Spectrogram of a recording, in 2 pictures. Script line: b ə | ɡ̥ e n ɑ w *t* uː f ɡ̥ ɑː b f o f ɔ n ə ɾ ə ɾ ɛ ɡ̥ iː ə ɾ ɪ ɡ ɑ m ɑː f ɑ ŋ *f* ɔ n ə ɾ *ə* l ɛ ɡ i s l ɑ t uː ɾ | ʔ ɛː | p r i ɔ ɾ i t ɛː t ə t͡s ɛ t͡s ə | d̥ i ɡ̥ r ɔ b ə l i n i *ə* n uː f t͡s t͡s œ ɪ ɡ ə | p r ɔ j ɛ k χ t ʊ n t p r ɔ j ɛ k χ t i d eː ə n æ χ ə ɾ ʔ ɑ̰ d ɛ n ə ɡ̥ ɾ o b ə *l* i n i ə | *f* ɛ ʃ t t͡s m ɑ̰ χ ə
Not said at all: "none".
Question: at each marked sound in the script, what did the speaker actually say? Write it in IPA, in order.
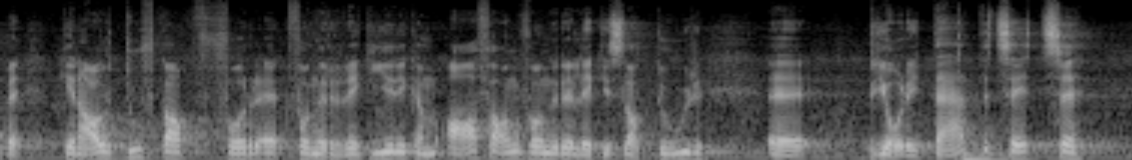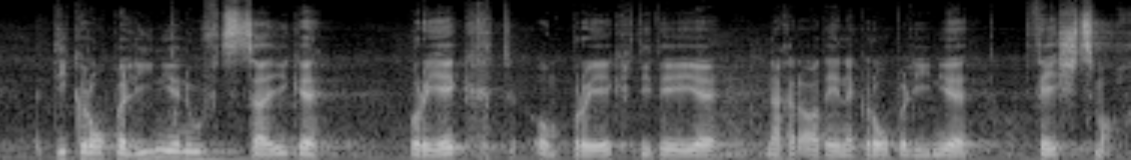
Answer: t, f, ə, ə, l, f

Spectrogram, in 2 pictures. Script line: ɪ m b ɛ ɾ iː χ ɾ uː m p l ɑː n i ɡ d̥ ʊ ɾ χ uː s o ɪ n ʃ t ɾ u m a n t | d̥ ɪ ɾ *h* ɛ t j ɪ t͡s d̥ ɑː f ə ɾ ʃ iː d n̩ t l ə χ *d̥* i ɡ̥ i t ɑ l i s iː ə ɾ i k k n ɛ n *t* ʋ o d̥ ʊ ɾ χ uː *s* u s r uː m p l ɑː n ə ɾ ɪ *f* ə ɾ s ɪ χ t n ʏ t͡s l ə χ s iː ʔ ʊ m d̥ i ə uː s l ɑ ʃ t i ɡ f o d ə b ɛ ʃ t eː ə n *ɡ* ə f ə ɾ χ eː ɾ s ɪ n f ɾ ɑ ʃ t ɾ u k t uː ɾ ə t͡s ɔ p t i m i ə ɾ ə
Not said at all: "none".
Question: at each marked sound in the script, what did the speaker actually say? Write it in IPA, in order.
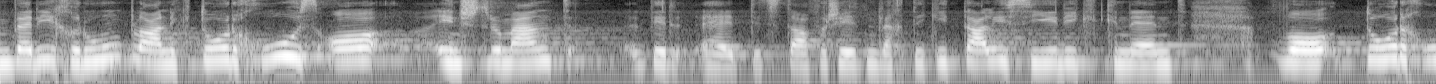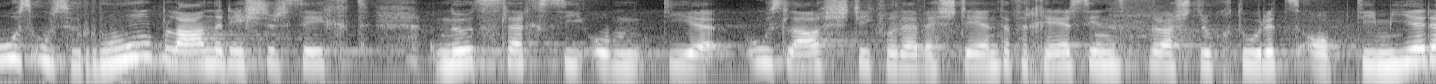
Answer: h, d̥, t, s, ʃ, d

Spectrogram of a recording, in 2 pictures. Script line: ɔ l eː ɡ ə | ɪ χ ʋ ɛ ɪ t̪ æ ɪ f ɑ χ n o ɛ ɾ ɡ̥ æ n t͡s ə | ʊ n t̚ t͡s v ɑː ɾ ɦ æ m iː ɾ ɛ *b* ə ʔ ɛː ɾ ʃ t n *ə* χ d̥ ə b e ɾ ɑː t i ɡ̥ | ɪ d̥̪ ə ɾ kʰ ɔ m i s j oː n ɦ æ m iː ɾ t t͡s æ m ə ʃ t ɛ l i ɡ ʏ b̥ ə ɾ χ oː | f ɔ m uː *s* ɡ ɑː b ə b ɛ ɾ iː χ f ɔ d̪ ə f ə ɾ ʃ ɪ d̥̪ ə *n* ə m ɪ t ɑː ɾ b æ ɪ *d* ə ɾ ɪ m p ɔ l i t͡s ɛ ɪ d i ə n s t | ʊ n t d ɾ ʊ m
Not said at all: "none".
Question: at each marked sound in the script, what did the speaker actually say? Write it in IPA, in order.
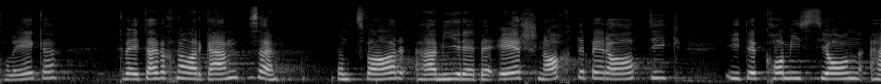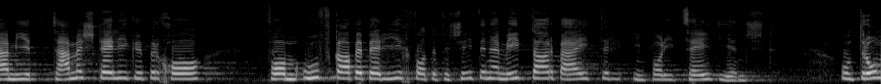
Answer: b, ɑ, f, n, t

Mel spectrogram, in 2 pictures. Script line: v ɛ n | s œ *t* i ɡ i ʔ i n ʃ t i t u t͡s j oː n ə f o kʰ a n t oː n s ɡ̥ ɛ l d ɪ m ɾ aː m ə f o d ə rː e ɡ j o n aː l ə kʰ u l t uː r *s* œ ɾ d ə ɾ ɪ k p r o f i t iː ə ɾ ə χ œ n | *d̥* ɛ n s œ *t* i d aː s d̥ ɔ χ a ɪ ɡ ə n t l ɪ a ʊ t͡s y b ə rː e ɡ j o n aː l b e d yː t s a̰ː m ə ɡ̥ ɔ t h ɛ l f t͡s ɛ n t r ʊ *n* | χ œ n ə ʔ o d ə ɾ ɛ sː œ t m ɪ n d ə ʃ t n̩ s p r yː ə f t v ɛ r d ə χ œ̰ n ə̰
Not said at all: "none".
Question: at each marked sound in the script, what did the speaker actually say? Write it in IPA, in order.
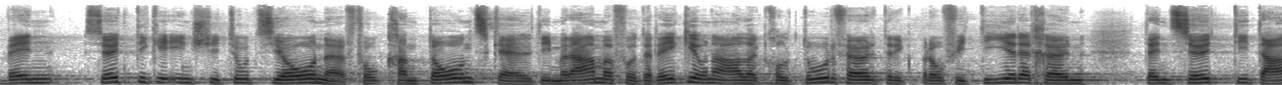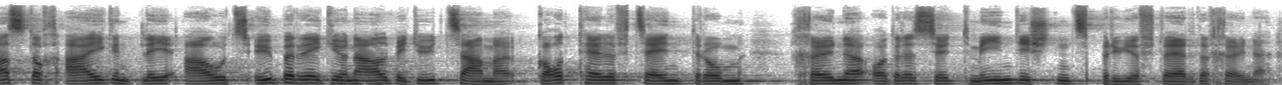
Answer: t, f, d̥, t, m

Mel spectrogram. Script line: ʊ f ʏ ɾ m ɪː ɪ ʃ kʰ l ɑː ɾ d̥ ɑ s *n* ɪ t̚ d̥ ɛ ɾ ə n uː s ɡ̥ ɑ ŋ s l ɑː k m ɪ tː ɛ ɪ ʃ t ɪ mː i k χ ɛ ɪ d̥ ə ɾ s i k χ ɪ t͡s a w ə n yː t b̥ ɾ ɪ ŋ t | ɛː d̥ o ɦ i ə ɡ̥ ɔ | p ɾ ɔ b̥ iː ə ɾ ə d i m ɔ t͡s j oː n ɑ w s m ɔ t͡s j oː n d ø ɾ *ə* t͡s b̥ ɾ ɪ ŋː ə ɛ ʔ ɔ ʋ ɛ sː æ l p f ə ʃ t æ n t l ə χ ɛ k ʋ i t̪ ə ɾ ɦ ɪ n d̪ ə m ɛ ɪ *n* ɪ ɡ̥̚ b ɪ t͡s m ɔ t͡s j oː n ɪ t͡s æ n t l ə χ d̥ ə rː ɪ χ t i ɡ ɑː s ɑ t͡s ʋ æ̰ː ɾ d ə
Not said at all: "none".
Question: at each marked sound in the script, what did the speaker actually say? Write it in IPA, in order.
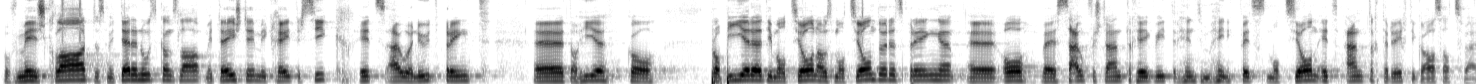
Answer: m, ə, n

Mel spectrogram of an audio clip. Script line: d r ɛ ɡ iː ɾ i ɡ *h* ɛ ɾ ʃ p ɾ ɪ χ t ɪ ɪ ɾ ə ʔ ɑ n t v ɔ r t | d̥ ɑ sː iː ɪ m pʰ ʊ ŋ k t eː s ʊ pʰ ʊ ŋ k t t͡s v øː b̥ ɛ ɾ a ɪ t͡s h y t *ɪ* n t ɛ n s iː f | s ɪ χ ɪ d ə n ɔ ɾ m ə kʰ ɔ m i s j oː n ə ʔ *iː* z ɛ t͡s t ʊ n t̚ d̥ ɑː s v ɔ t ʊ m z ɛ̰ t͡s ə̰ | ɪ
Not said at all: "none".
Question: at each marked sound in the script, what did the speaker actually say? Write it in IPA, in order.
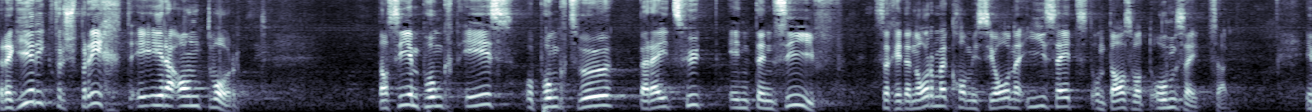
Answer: f, ɪ, iː

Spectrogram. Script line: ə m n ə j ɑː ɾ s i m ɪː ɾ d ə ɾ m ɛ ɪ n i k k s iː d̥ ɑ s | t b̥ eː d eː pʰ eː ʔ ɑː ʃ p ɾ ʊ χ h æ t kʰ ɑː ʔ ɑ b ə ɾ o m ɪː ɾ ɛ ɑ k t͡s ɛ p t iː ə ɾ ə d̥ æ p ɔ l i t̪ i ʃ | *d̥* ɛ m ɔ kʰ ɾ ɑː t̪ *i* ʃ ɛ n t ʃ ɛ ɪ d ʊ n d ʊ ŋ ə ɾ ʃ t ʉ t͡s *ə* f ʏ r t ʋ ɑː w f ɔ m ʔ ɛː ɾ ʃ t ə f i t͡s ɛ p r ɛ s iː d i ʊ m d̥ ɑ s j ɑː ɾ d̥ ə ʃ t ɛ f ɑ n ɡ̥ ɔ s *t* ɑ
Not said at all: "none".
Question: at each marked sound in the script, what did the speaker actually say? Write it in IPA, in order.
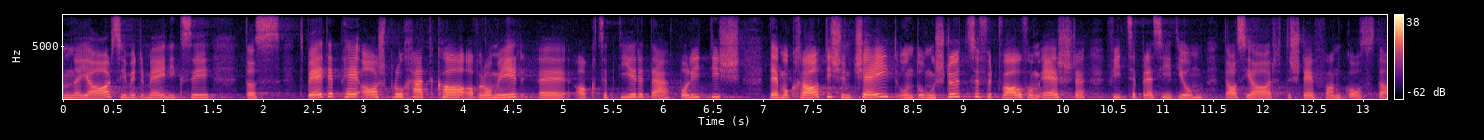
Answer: d̥, i, ə, t

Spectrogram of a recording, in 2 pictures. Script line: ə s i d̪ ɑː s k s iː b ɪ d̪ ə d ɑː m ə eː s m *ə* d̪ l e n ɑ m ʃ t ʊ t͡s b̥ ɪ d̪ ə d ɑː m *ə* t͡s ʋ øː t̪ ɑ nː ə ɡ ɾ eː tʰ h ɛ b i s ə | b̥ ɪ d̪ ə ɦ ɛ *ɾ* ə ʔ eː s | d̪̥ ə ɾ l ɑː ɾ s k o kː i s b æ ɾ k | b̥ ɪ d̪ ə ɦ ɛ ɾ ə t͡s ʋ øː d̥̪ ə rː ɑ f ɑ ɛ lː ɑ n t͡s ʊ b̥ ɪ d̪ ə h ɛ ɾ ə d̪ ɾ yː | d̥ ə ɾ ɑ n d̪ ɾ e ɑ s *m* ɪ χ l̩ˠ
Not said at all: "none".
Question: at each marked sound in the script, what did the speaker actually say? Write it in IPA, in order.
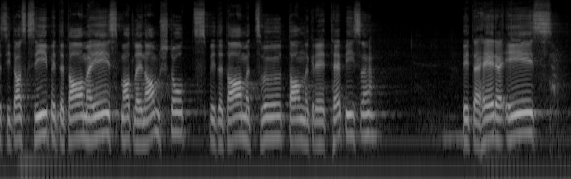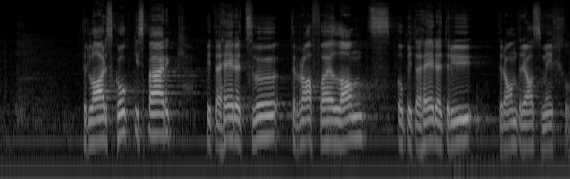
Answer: ɑ, ə, ɾ, m

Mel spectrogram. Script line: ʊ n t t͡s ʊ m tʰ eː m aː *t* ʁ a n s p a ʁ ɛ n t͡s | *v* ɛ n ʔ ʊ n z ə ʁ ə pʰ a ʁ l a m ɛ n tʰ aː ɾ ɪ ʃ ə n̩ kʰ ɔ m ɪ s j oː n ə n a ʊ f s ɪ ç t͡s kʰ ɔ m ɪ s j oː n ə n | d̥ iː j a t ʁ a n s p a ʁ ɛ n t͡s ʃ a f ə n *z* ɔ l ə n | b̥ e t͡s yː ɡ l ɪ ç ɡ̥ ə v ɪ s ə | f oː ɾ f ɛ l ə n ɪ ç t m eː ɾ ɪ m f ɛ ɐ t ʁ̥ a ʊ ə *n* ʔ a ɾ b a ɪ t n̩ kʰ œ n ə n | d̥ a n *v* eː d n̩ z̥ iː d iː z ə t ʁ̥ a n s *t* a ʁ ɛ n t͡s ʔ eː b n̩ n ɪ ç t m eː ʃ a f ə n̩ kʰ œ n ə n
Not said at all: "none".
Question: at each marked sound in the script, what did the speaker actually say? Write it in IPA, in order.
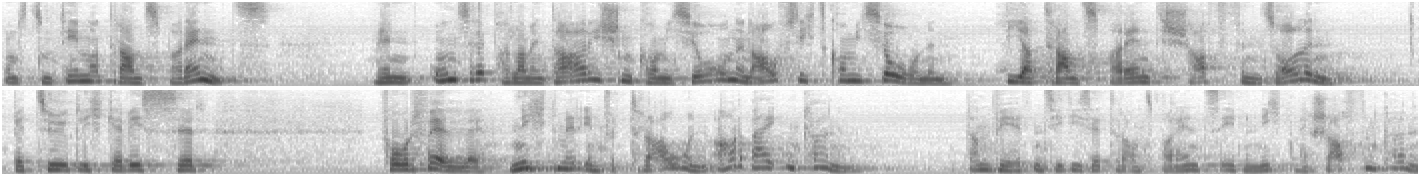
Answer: t, v, z, n, v, p

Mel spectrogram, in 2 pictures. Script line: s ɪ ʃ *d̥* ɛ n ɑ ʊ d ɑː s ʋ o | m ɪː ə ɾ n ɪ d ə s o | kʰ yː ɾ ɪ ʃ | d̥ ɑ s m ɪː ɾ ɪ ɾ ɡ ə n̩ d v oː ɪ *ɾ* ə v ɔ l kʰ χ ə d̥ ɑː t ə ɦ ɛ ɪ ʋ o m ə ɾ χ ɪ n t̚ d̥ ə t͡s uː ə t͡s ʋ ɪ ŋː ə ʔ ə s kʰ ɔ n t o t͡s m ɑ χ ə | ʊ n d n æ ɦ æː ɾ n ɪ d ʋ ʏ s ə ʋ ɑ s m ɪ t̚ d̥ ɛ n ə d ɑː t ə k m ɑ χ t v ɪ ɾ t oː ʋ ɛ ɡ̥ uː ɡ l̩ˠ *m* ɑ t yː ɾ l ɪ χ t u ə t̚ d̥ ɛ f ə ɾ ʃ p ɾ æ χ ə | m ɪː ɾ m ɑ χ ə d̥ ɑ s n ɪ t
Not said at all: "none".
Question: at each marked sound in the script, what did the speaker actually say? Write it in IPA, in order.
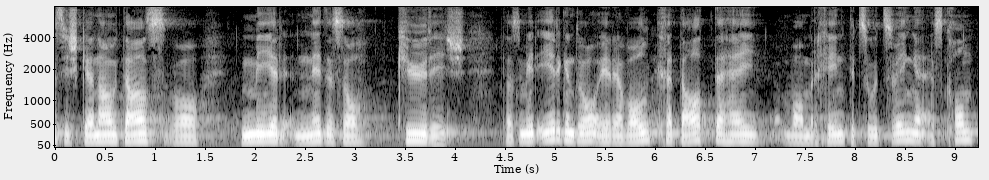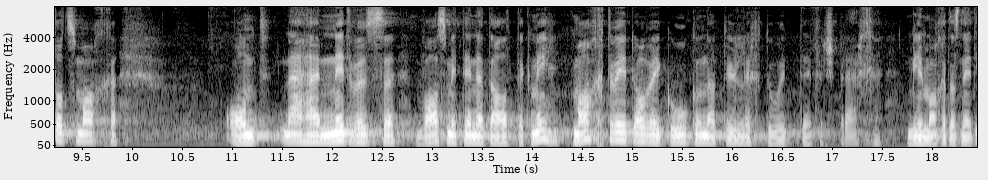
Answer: ɡ̥, ɾ, n

